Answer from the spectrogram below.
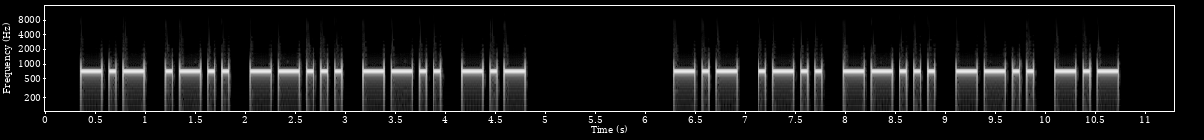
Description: Morse code, heard as a keyed tone, about 17 wpm, 700 Hz. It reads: KL7ZK KL7ZK
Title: USA Call Signs - 5 Characters - Repeated 3x - 17wpm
